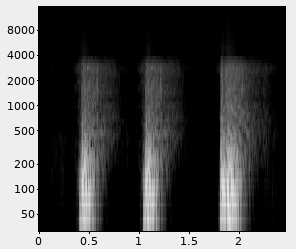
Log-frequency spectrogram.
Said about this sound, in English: And then came the trash can sound.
